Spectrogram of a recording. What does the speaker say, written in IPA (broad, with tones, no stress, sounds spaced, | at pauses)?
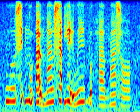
w o˦ sʰ ɪ˦ ʔ n ṵ˦˨ ʔ a̰˦˨ ʊ̯ n a˦ ʊ̯ sʰ ä˦ ʔ j ḛ˦˨ ɪ̯ w e˦ ɪ̯ b o̰˦˨ h a˨ ʊ̯ ŋ ä˦ sʰ ɔ˨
